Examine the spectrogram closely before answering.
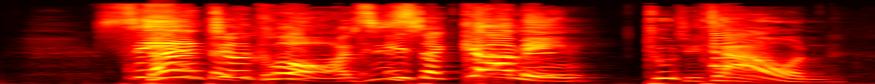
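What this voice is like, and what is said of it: Gilbert Gottfried impression, high screaming voice. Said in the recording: “That was your Gilbert Gottfried... Gilbert Gottfried has a very high voice, and he screams a lot. My throat hurts now. My vocal cords are strained.”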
